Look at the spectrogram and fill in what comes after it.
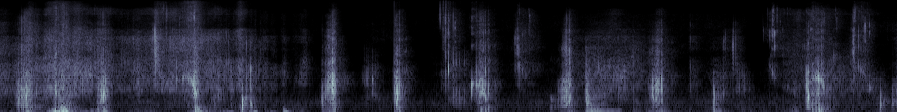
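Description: Close-miked chewing: a run of sharp crunches as crisp food is bitten and chewed. A paper tissue rustles through the first two seconds.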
